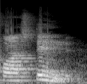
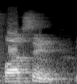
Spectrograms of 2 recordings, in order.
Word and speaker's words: fastened: This is नॉट फास्टेंड, this is फास्टेंड. In this word T इज in silent.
